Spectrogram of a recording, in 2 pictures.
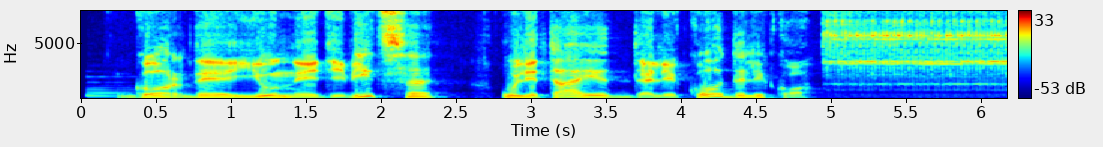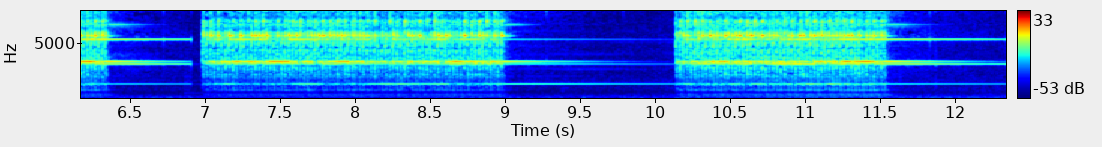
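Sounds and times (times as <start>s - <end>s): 
speech: 0.0s - 5.0s
telephone ringing: 4.9s - 12.3s.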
